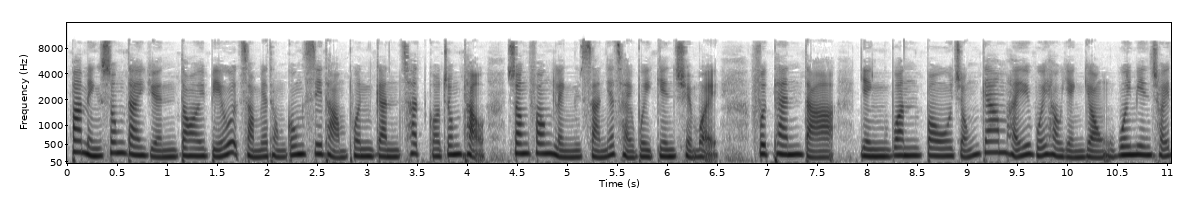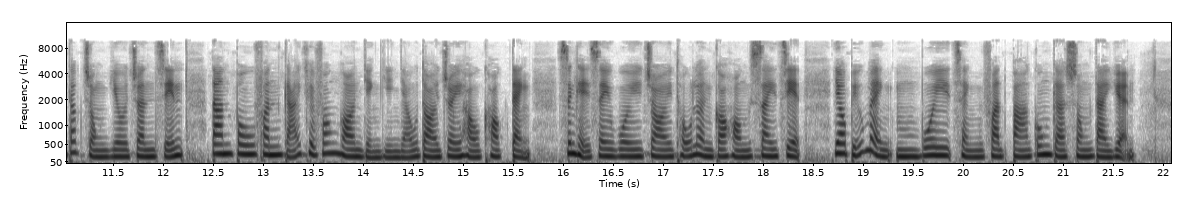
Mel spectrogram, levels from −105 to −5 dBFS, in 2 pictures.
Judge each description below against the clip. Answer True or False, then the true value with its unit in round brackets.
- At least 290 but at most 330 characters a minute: False (260 characters per minute)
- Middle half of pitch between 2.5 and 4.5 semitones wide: True (4.2 semitones)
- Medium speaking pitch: False (195 Hz)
